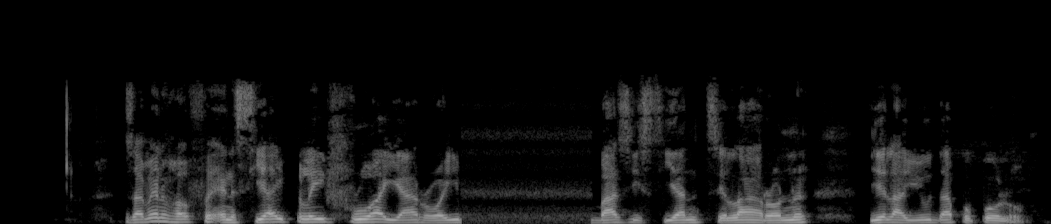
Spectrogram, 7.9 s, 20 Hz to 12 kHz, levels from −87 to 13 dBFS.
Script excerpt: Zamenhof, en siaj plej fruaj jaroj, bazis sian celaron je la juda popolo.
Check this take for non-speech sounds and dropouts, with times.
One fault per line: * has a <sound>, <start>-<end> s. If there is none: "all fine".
all fine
